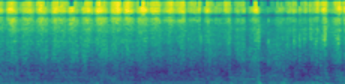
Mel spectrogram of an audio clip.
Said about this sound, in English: Lacquer thinner is taking this off very easily.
